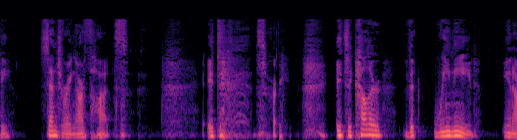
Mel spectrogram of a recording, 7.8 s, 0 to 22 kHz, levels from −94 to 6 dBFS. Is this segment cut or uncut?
uncut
